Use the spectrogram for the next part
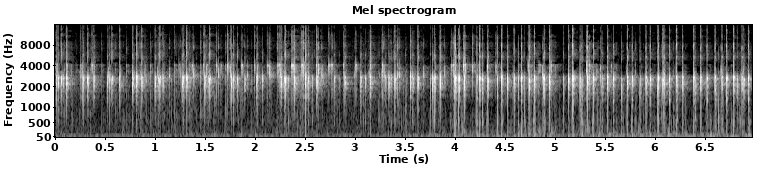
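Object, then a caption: Segmented plastic slug fidget toy. A rainbow, segmented, hollow plastic articulated slug fidget toy is swung and shaken around the microphone, its segments rattling and clicking. Dense, bright, dry clicks centered near 2.7 kHz pile up in quick uneven bursts with almost no low end or ring.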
